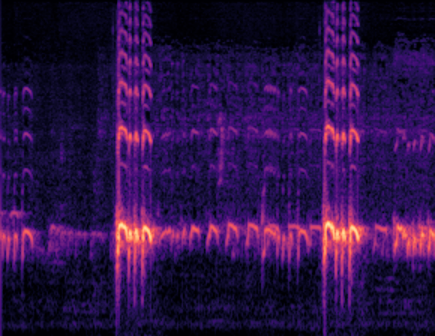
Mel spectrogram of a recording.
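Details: Zebra dove of a local strain giving its lure song for stirring other doves: a steady string of soft, quick coos broken by two loud, rough, rattling phrases.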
